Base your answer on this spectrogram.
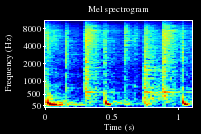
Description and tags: jungle rot loop
Experimenting with beats in analog x's scratch instead of vocal and instrument samples this time. Don't dance too much it looks ridiculous.
percussion, jungle, dj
